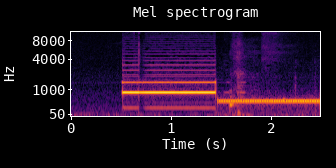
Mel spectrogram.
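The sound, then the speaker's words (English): A loud telephone touch tone sounds for about a second, a bright two-pitched beep, then shifts straight into a lower, steady single tone that holds to the end, as a caller phones back. “He's totally calling us back. He's going to tone us again.”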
